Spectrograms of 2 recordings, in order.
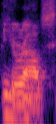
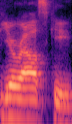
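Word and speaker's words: Urowsky: How do you pronounce the middle? I just make it up. Uralski. Uralski.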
